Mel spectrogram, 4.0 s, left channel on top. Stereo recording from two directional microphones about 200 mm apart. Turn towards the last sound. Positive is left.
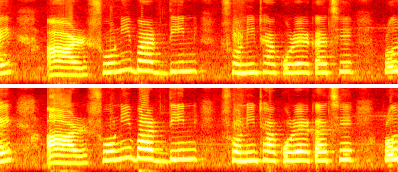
turn(degrees=-15)  # may be behind; listen again after turning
